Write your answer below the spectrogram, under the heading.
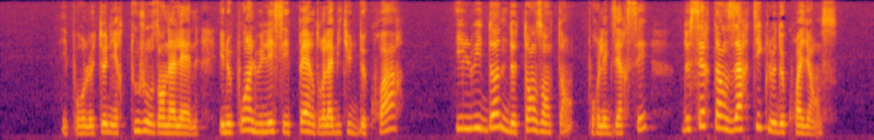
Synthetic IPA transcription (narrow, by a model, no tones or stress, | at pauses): epuʁlət̪əniʁt̪uʒuʁzɑ̃nalɛnenəpwɛ̃lɥilesepɛʁd̪ʁəlabit̪yd̪ːəkχwaːʁ | ilːɥid̪ɔnd̪ət̪ɑ̃zɑ̃t̪ɑ̰̃puʁlɛɡzɛʁse | d̪əsɛʁt̪ɛ̃zaʁt̪ikləd̪əkχwajɑ̰̃s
